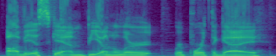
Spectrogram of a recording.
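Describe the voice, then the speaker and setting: A man's voice: medium pitch, steady tone, moderate pace, clear, resonant tone. Young adult American man, easygoing streamer, casual slang, medium voice. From United States. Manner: slangy and laid-back, drawls filler words. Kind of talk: casual live-stream chat, answering viewers.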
